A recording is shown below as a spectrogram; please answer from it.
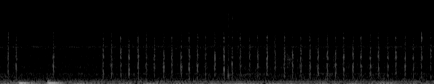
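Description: Faint rapid ticking, many ticks a second, starting about a second in, over a steady low hum, after two soft low thumps near the start.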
